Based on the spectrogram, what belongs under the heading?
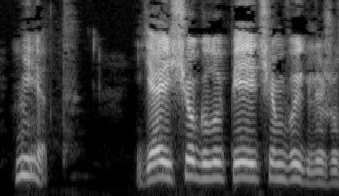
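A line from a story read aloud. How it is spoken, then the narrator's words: Gloomy. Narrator (Russian): сказал Джерри мрачно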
